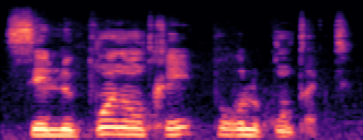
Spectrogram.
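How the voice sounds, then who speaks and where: A man joining a live morning chat in a cafeteria as co-host, playful and quick to laugh. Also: on the high side, mellow, slight background noise. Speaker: co-host guest. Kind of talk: casual chat.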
